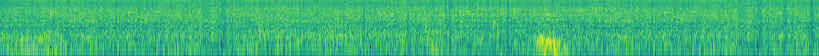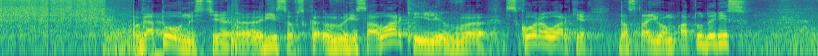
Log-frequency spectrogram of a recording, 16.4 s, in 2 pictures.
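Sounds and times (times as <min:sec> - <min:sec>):
fish sizzling in a hot pan: 0:00.0 - 0:09.2
speech: 0:09.6 - 0:16.1.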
